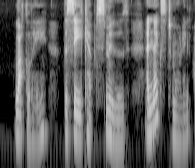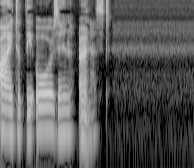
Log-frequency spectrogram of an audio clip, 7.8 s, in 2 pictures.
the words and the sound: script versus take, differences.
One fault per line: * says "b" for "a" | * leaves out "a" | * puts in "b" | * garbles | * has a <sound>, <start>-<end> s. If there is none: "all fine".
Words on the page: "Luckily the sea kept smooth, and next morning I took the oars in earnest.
all fine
